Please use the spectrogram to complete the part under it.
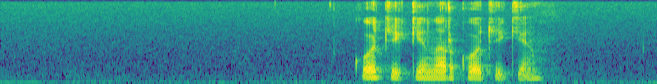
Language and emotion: Russian, neutral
